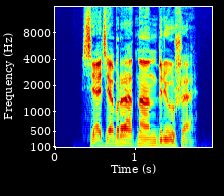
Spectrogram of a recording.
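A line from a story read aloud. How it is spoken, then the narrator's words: Growl. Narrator (Russian): Рыкнул я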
